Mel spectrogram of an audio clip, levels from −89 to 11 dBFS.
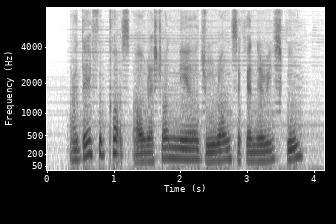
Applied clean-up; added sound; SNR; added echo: neural separator model SepFormer DNS4.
